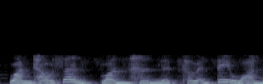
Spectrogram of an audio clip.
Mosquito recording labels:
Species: no mosquito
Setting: cup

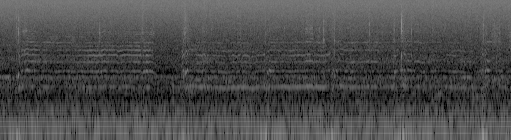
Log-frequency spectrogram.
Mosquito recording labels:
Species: Anopheles funestus s.s.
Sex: female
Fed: unfed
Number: one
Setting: cup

